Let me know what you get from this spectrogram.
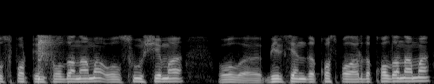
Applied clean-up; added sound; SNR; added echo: none; Hi-hat; 11 dB; none.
